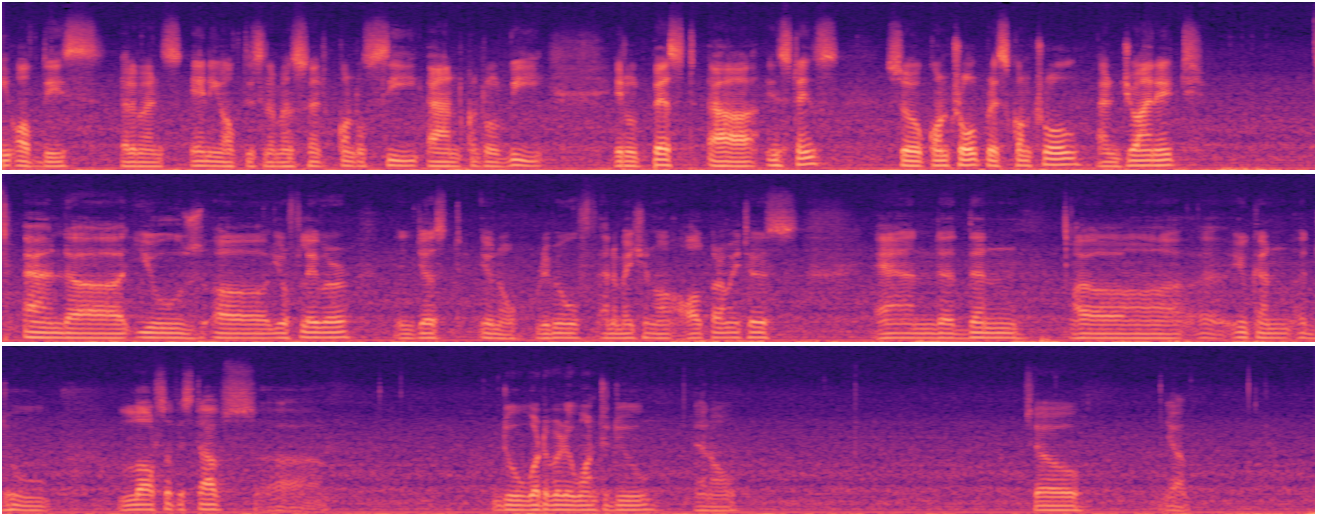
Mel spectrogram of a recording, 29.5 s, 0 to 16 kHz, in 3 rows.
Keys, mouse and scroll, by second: 0.4 click, 1.0 click, 2.8 ctrl+c, 3.7 ctrl+v, 4.4-6.0 drag, 6.3-8.7 drag, 9.1 click, 11.7 click, 12.9 click, 14.1 click, 18.7 click, 23.2 click, 25.8-27.7 drag, 28.5-29.5 drag.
